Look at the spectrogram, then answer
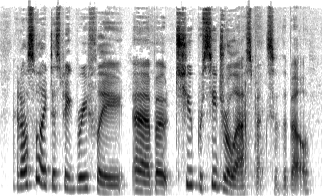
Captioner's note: speaking in french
